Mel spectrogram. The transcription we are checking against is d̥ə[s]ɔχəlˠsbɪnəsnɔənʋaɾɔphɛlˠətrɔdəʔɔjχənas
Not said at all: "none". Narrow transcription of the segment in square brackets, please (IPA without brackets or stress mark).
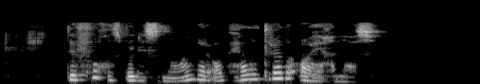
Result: f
